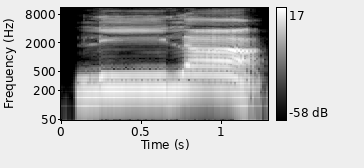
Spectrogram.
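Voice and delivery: लीला very slow, both vowels held; syllables drawn out. Shown as a demonstration. Teacher joins the syllables, लीला drawn out. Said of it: "जिस तरीके से मैं खींच खींच के पढ़ रहा हूँ".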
